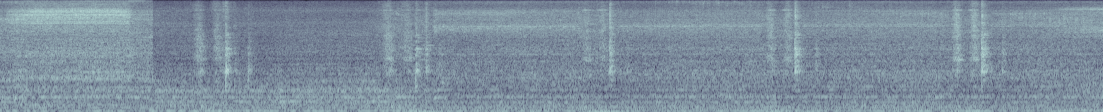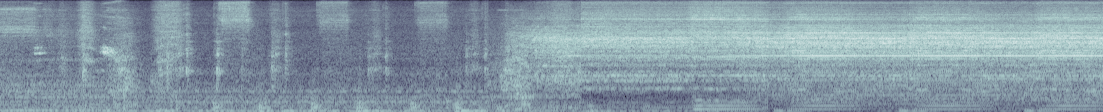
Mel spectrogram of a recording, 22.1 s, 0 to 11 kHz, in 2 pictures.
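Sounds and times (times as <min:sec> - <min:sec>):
lathe machine hum: 0:15.9 - 0:22.0.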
